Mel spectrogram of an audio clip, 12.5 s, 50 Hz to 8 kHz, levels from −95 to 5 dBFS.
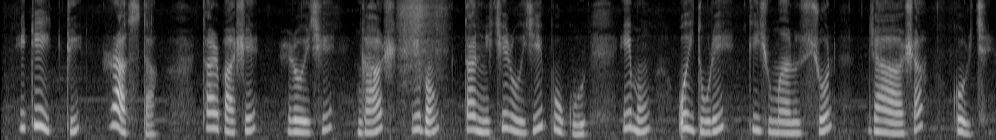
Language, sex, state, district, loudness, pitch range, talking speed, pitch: Bengali, female, West Bengal, Kolkata, -31 LUFS, 235-310 Hz, 100 wpm, 260 Hz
